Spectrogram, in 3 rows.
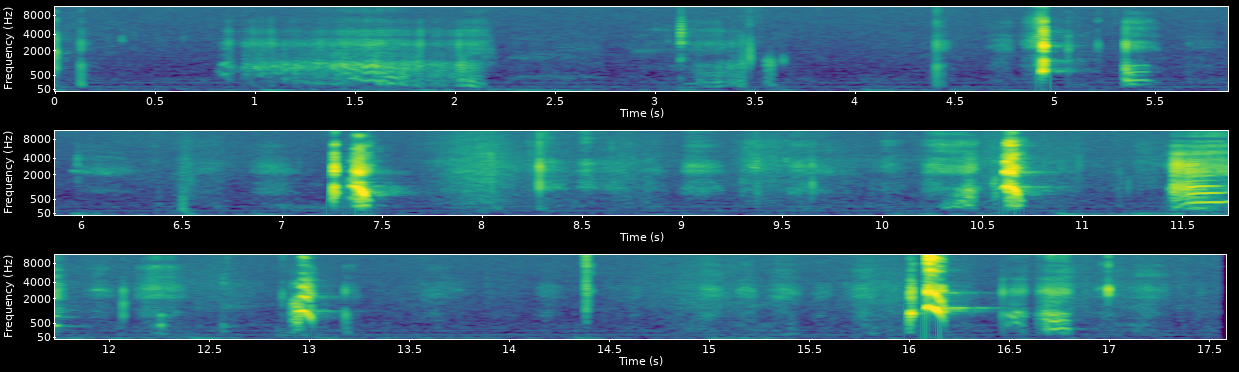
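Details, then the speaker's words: Newborn baby boy about 10 days old with frequent hiccups: brief, sharp hiccup sounds at irregular intervals, about one every five seconds, in a quiet room. "so that is a video of our brand new baby drew who was born like 10 days ago something like that anyway he's got hiccups hiccups are his main problem in life"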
